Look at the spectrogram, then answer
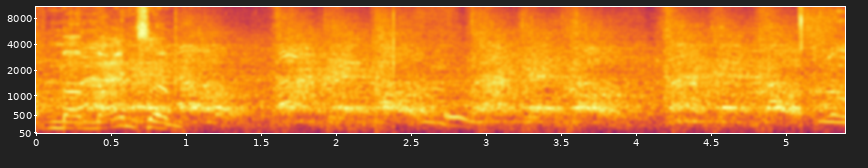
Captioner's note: crowd chanting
